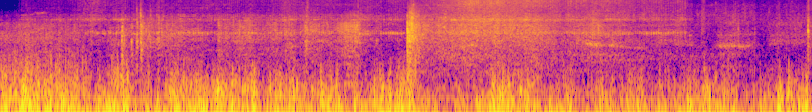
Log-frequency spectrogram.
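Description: Wind buffeting an action camera's microphone over the rumble of mountain bike tyres rolling on pavement, with a sharp click about four seconds in.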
